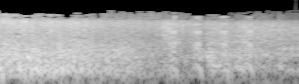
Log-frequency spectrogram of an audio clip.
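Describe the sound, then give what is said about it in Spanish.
A gunshot is fired at a target during weapons training in Medellín: a loud, broad blast with a rumbling tail that slowly fades over a few seconds. “Sostén esta arma. A ver, pues. Dispara al blanco.”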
